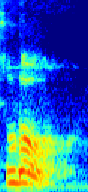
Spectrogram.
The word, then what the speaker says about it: pseudo: As some of you guys have told me, a p pseudo, or this is written as p pseudo, but it is pronounced as pseudo random number.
